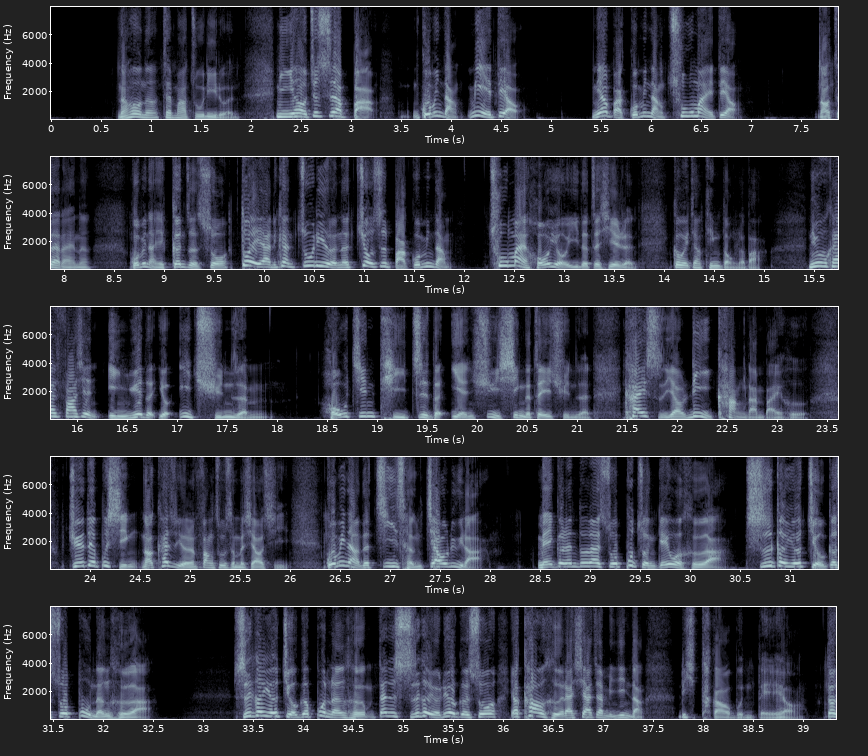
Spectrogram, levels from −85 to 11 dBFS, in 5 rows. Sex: male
